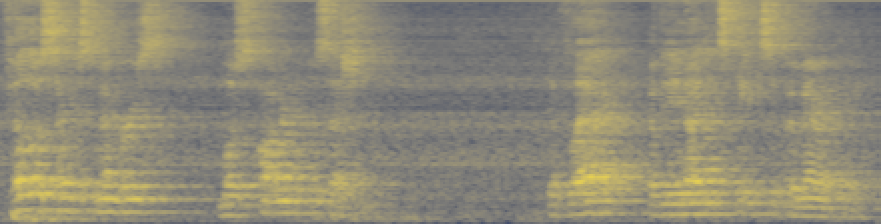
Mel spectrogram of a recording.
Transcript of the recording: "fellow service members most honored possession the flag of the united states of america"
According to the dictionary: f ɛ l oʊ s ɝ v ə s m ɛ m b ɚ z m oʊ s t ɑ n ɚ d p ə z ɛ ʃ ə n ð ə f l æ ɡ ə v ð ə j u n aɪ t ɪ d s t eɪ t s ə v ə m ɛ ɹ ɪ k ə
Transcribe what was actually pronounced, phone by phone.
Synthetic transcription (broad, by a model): f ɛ l oʊ s ɝ v ə s m ɛ m b ɚ z m oʊ s t ɑ n ɚ d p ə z ɛ ʃ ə n ð ə f l æ ɡ ə v ð ə j u n aɪ t ɪ d s t eɪ t s ə v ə m ɛ ɹ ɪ k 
